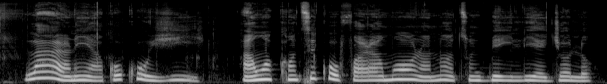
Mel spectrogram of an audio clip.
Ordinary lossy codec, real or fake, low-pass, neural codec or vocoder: none; real; 19.8 kHz; none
